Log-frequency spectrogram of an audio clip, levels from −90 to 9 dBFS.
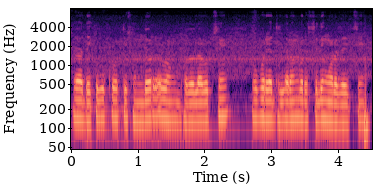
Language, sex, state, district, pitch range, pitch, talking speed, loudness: Odia, male, Odisha, Malkangiri, 130-140 Hz, 135 Hz, 160 wpm, -15 LUFS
